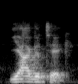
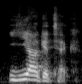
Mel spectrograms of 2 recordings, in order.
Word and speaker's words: Jagatic: Jagatic. Jagatic. So close. I was really close. Jagatic.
